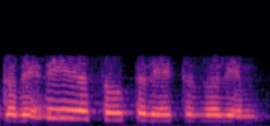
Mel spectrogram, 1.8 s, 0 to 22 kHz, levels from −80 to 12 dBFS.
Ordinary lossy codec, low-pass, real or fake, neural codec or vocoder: AAC, 32 kbps; 3.6 kHz; fake; codec, 16 kHz, 0.4 kbps, LongCat-Audio-Codec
